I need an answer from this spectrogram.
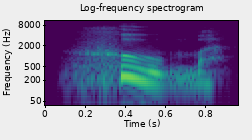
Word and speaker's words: whom: Hi, we just finished meeting for pronunciation practice on Tuesday, March 21st, and we started with whom. So, some WH words you don't hear the H at all, you only hear the W, and this one you only hear the H.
